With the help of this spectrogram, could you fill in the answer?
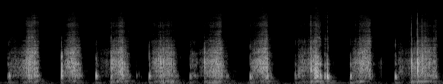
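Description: A metal pick held by a hand with long nails scrapes and chips at a solid grey plaster fossil dig block on a table, with loose plaster crumbs around it. Dry, gritty rasping strokes repeat at about two per second, centred in the midrange with little low end. Each stroke stops short with almost no ring.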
